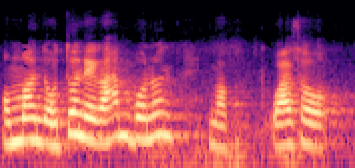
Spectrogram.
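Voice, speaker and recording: A woman with a fairly high voice speaks to a bookstore audience as the author of the book. She tells anecdotes in a lively way and acts out the quoted dialogue. Her delivery stays conversational and animated. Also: brisk, highs cut off, a little hiss or hum. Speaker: author giving a book talk. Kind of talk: public book talk to an audience. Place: bookstore event space.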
